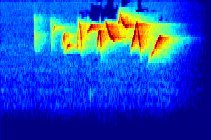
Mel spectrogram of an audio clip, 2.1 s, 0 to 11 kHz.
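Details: A Canada warbler on River Road, Essex County, New York, in the Adirondacks on 26 May 2024, sings one quick, jumbled burst of high, varied chattering notes lasting about 1.5 seconds, opening with a soft chip, against a quiet background.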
